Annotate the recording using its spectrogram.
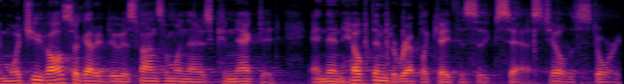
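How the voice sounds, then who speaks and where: A man speaks in a Southern US accent at a fairly low pitch. Audible room echo surrounds his voice. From US South. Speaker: open source advocate. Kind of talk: conference talk. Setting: stage with audience. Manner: casual, joking.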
